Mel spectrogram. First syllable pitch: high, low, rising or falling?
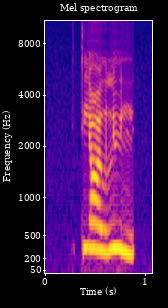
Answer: falling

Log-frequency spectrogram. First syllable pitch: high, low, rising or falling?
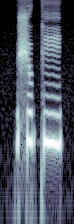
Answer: high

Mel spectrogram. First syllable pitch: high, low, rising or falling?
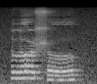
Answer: high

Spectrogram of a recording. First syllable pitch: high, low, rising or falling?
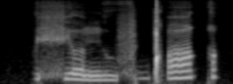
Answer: low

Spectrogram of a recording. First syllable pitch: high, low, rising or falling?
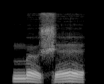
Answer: falling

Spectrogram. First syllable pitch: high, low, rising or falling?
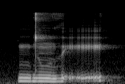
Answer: low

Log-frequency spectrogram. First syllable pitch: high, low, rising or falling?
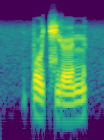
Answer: falling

